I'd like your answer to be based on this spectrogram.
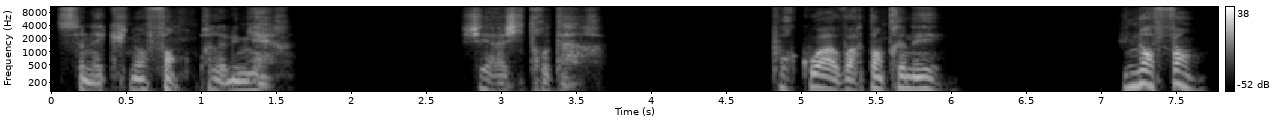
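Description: Man doing strained young guy, desperate, a bit husky, higher than the narration. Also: lively intonation, measured pace, pauses often, no room sound, studio quality, exaggerated voice. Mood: grieving. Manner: desperate, strained, shouting at times. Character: distraught young man wielding great power.

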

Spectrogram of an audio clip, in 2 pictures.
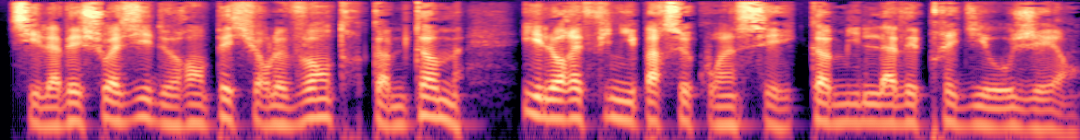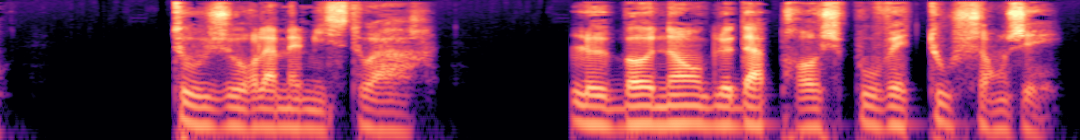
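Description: A man narrating an audiobook chapter in a measured, expressive reading. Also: lowish voice, dry recording, clean studio sound. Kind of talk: scripted narration.

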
